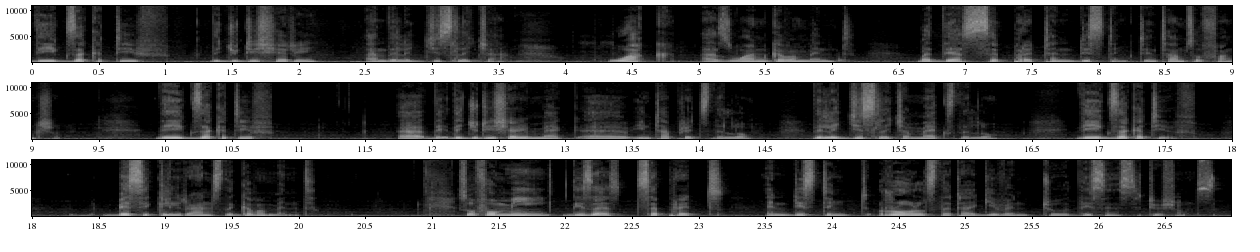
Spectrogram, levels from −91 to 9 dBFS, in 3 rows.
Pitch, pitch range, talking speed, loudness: 115 Hz, 105-145 Hz, 130 wpm, -32 LUFS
